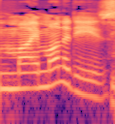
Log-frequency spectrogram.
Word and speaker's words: Maimonides: That would be Maimonides.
